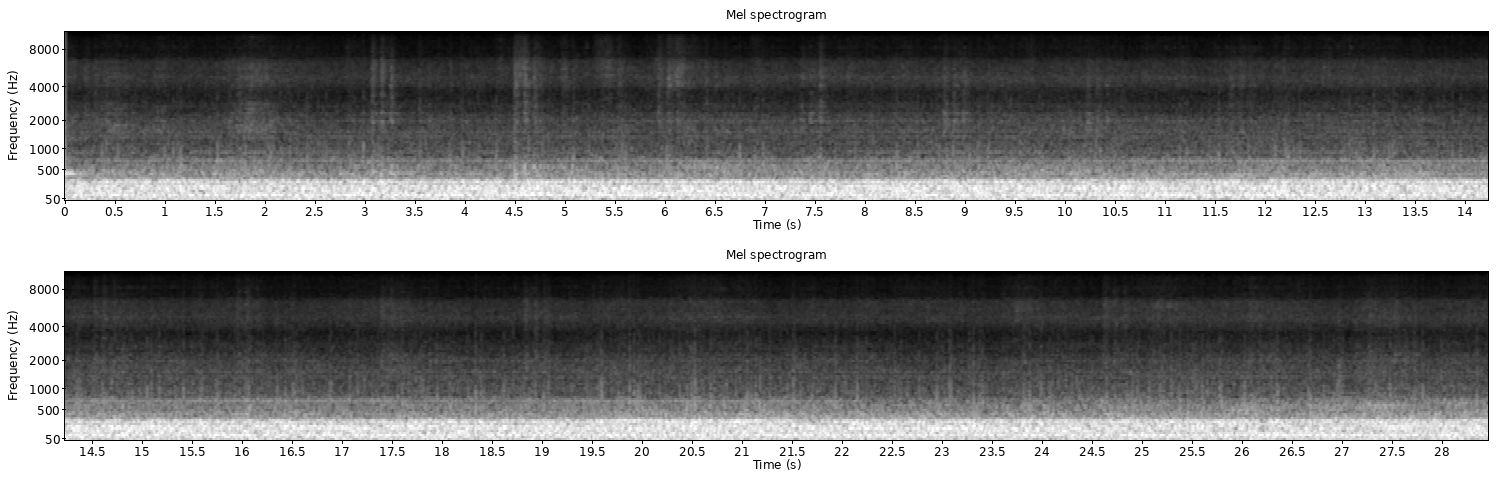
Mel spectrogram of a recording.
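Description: Steady loud rumble of a train running along the line, with a few faint clicks in the first few seconds.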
